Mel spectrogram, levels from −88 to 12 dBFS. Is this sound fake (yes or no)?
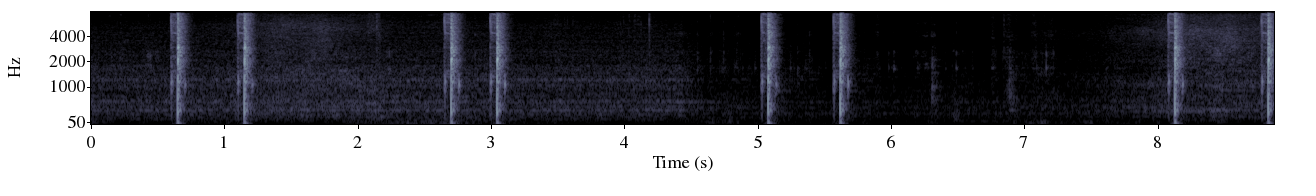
no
